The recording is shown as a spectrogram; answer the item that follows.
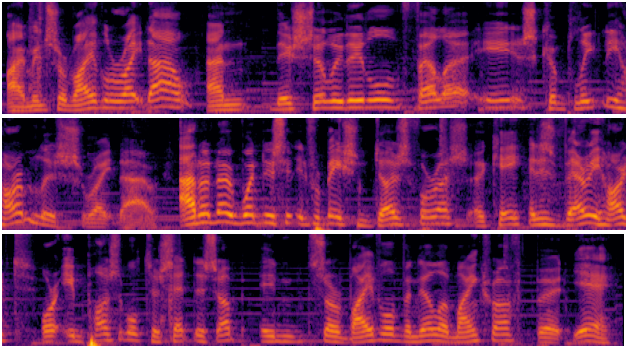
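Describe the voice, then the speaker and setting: Guy reacting to posts, excitable, keeps saying okay, soft music underneath. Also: fairly high pitch, moderate pace. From Austria. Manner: animated, often tags lines with "okay?". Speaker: YouTuber reacting to community posts. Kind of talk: casual reaction commentary.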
